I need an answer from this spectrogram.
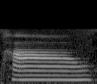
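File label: "paau3", Cantonese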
